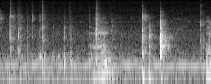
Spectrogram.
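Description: A run of separate clinks and knocks from a small glass blender cup and its plastic blade base being handled on a wooden chopping board, the loudest knock about three seconds in. A brief voiced sound from the cook comes about halfway through.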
